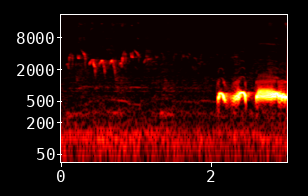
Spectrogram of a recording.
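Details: Spotted dove of the local 'kuk 3' type gives loud low coos near the end, a short hoot then a long, falling note. Faint, high, thin chirps from another bird come first.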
